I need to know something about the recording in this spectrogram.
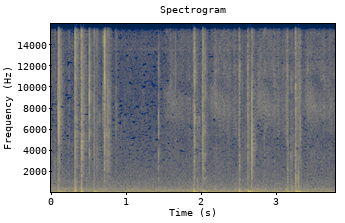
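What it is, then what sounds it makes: Bar soap being sliced. A metal utility-knife blade cuts curved slices from the edge of a solid oval white bar soap embossed "SAVE" that is held in the hand, sped up to double speed. About eleven short, crisp cuts sound in an irregular rhythm, each a dry click with a soft low thump and a bright scraping edge that stops almost at once. Faint quiet hiss fills the gaps between cuts.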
